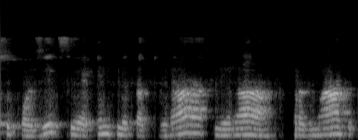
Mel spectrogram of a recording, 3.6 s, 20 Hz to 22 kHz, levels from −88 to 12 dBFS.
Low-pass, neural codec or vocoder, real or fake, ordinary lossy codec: 7.2 kHz; none; real; Opus, 64 kbps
